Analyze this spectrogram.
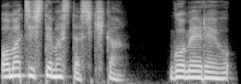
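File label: HELLO, Japanese; GF Alarm; AK15Mod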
